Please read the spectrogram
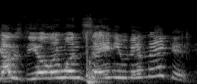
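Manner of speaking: high-pitched insistence all the way through; excited protest. Retold or imitated. Camper telling the friend who made it, excited protest. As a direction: reenact vindicated excitement, voice held high. Answering worried friend in story.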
